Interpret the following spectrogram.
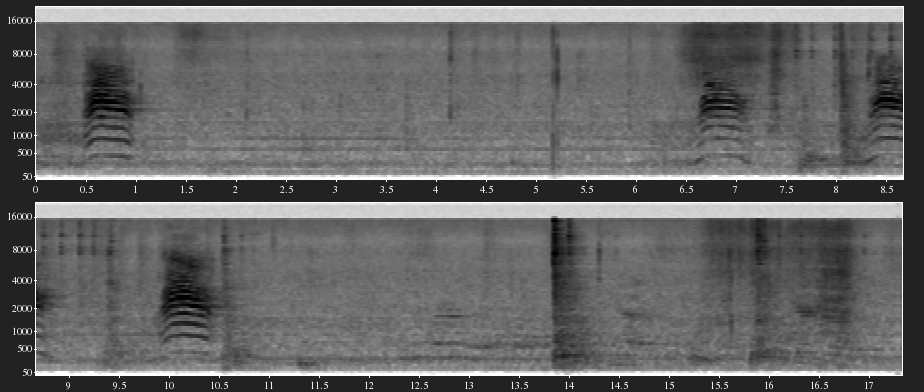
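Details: Jan, a domestic cat in a small indoor room, gives four loud harmonic meows: one near the start, then three within about four seconds in the middle. Quiet stretches between, a low steady hum throughout, and a sharp click near the end.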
